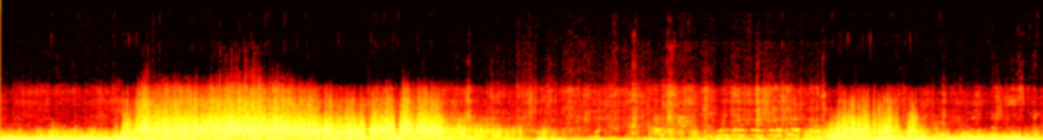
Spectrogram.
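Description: Strong wind gusting over Phewa Lake in Pokhara, a loud, continuous roaring buffet across the microphone that eases briefly in the middle before surging again.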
